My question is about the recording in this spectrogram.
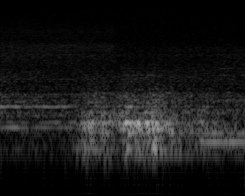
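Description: The last held note of a song fades out, then a short rumble of thunder about a second in, part of the soundtrack's rain scene.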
